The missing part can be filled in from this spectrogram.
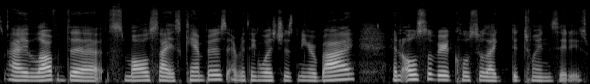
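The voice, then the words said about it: Slight Mexican accent. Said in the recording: “people can hear it in the accent a little bit ... you're from Mexico, grew up near Mexico City”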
